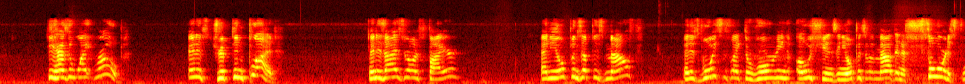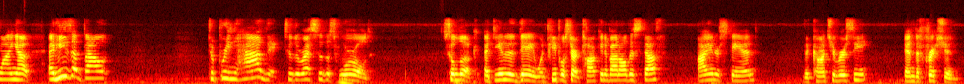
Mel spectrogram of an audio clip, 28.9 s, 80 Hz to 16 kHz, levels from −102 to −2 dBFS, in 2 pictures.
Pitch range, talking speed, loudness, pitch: 215-290 Hz, 160 wpm, -25 LUFS, 255 Hz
